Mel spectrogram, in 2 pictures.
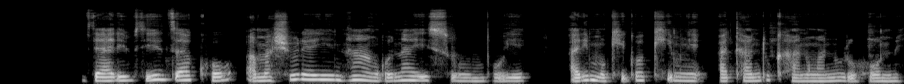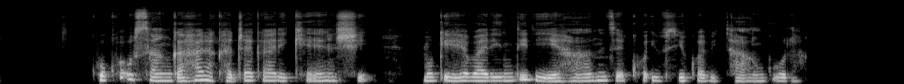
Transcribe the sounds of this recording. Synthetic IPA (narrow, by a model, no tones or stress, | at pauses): vjaːɾivjiːzakʰo̞a̰maʃuːɾe̞jiːn̥haːŋɡo̞najisuːmbṵje̞ | aɾimukʰiɡo̞kʰimŋe̞atʰaːndukʰanŋwanuɾuho̞me̞ | kʰukʰo̞ʔusaːŋɡaɦaɾakʰad͡ʒaɡaɾikʰe̞ːnʃi | muɡihe̞βaɾiːndiɾije̞ɦaːnze̞kʰo̞ʔivjiɡwaβitʰaːŋɡuɾa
